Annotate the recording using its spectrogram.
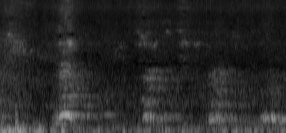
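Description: A dog giving short, repeated barks, about two or three a second, over a low rumble.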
